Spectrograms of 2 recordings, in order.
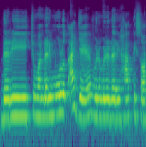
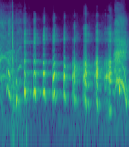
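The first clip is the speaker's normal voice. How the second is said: high laugh; 14 semitones higher than usual. Real, not acted. Listener laughs at story.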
